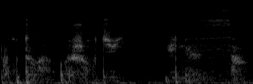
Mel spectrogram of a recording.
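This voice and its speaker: Someone is whispering. The pace is very slow. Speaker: ASMR tarot reader. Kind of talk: ASMR tarot reading. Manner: whispered.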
